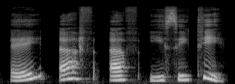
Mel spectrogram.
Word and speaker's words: effect: When we are speaking quickly, the first vowel of the noun, effect, is reduced to the quick sound, affect, which is the same sound as the verb.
